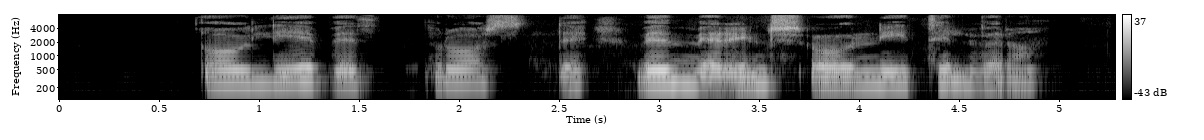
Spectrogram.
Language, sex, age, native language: Icelandic, female, 11, Icelandic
